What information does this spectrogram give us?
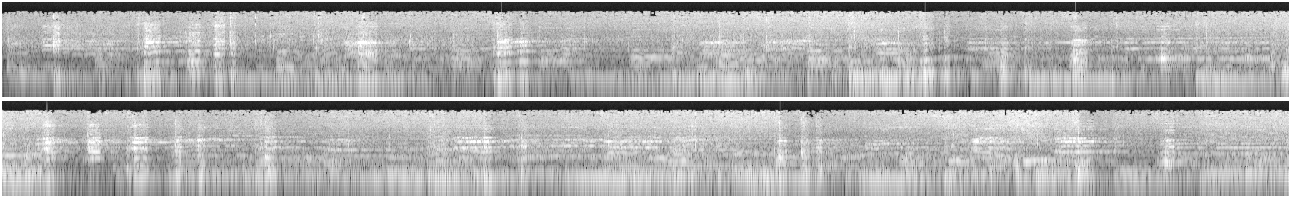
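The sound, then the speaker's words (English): An audience claps for Jesus and the Almighty God, steadily for the whole stretch, the handclaps blending into loud, continuous music with a heavy bass line and sustained melodic tones. “Don't be stingy with clapping. Come on, clap for the Almighty God.”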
